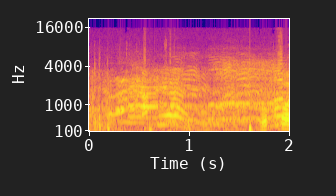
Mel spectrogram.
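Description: Men's voices talking over the referees' VAR communication channel, the words unclear, with a brief low thump about one and a half seconds in.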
